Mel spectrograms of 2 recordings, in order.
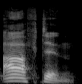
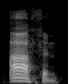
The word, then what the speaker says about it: often: the second syllable now the sound of that word does not match the spelling that word is spelled with a t right it looks like it should be often but we reduce that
